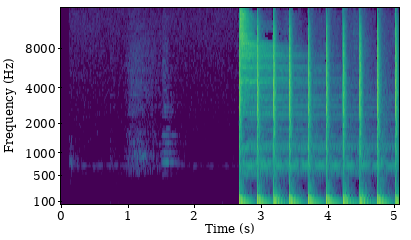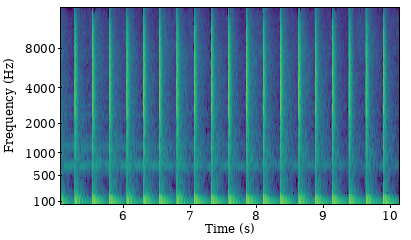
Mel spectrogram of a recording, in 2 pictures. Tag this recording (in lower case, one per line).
playing double bass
